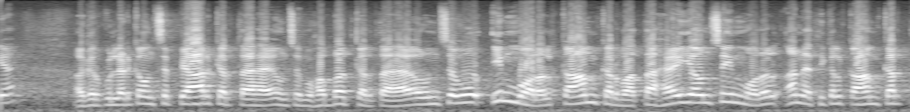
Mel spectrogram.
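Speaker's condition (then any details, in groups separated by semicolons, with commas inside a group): No condition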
